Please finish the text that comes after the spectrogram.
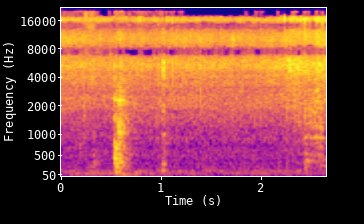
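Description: Chicken frying with onions and crushed dried chili in a pan, a steady mid-level sizzle broken by a couple of sharp stirring knocks and scrapes, with no talk.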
